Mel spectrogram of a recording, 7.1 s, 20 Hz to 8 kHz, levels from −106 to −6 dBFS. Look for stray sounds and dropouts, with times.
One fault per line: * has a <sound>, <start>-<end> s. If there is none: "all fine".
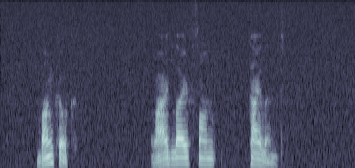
all fine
